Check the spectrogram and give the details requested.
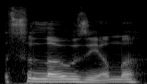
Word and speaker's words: Solosseum: It's pronounced Solosseum.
